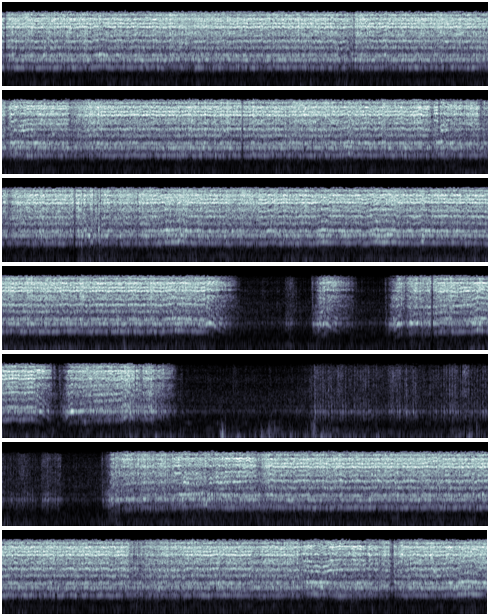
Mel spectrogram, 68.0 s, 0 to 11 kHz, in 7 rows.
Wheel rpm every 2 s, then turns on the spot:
160, 160, 160, 160, 160, 160, 160, 160, 160, 160, 160, 160, 160, 160, 160, 160, 90, 20, 90, 130, 120, 10, 10, 20, 10, 110, 160, 160, 160, 160, 160, 160, 160, 160.
44-50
